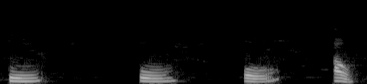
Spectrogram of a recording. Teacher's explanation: एक तो है वर्ताकार, दूसरा है अवर्ताकार। वर्ताकार में जब बोलते वक्त आपका मुंह की जो आकृति होती है वो गोल बन जाती है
